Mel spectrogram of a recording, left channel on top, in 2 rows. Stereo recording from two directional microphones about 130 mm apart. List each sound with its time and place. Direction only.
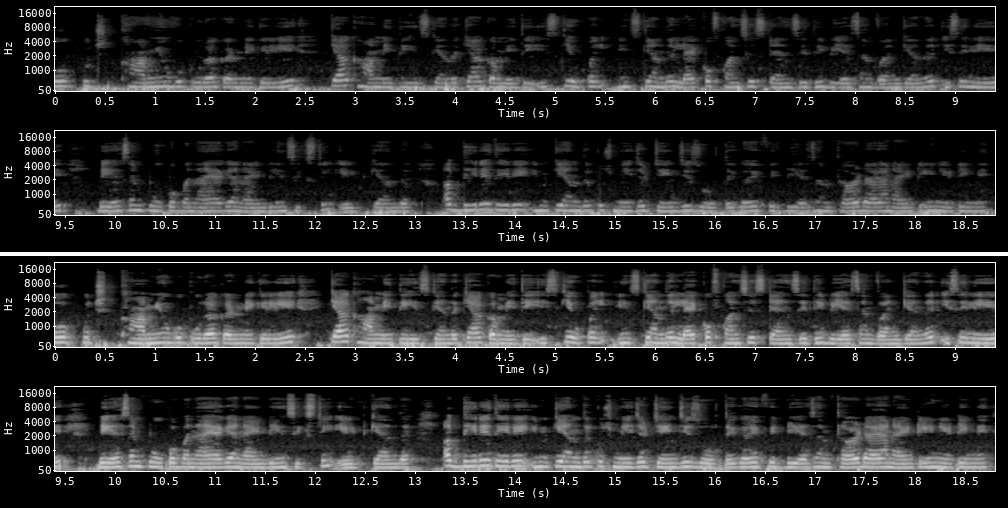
0.0 s a woman's voice: 15° right (ahead or behind)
